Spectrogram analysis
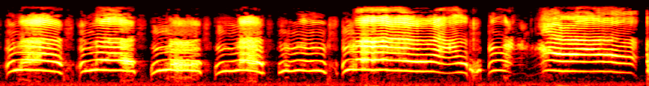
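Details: About eight loud, high-pitched wailing bursts with brief catch-breaths between them: sustained infant crying, from a sound-effect recording.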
